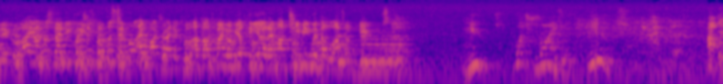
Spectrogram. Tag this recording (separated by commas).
Music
